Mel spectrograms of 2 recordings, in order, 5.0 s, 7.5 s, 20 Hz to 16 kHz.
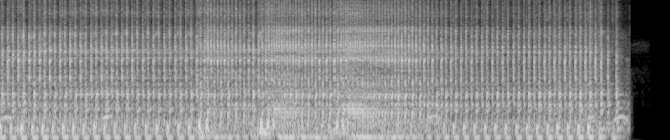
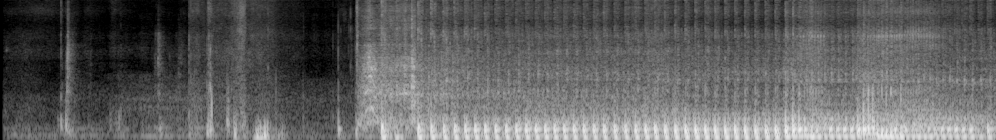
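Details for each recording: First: Suzuki DRZ400 single cylinder at fast idle: harsh, irregular metallic clatter far louder than normal valve tick. The valve guides are disintegrating, leaving metal pieces in the combustion chamber. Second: Suzuki DRZ 400 single-cylinder, about 30,000 km, after an engine rebuild following a failed valve guide that dropped metal into the combustion chamber: a few hesitant attempts, then a steady, even idle thump with only mild mechanical noise. Healthy.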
